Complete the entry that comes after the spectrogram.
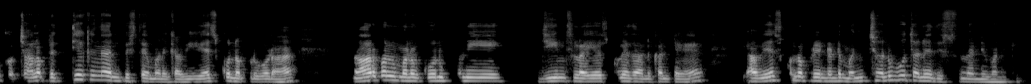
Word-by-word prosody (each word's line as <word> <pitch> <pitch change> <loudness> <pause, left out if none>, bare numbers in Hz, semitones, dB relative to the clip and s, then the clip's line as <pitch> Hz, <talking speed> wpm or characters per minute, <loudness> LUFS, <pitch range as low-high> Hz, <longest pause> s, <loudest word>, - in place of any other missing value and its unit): ఒక 190 - -9
చాలా 160 +3 +3
ప్రత్యేకంగా 205 +6 -1
అనిపిస్తాయి 150 -3 -3
మనకవి 125 -1 -2 0.2
ఏసుకున్నప్పుడు 145 -3 -1
గూడా. 120 -2 0 0.8
నార్మల్ 195 +4 +6
మనం 165 -1 +4
కొనుక్కునీ 165 -1 +1 0.7
జీన్సులయ్యేసుకునేదానికంటే, 145 -4 +1 0.7
అవేసుకున్నప్పుడేంటంటే, 170 -1 0
మంచనుభూతనేదిస్తుందండి 165 - -2
మనకి. 115 +1 -10
155 Hz, 80 wpm, -24 LUFS, 135-170 Hz, 0.8 s, నార్మల్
